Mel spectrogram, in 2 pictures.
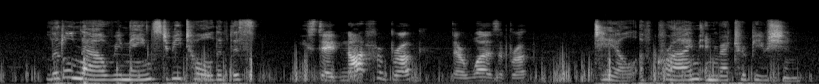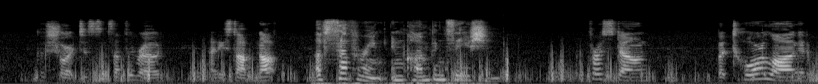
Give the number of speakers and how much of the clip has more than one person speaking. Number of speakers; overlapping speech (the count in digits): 2, no overlap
